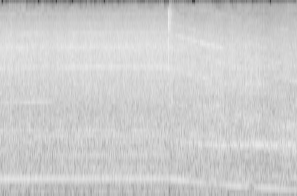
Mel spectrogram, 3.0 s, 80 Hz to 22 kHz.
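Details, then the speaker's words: Hitachi Powerhouse CV770D upright vacuum after refurbishment, with seals cleaned, motor fan washed and stuck bearings oiled loose: a smooth, steady mid-pitched motor hum with no grinding or squeal, easing slightly lower; normal running. "The fan has been washed on the motor. The bearings have been oiled."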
